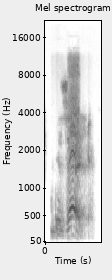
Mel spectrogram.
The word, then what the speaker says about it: dessert: you see my difference can you see the the way i speak desert dessert so this differentiation has to be there very distinct dessert dessert dessert dessert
